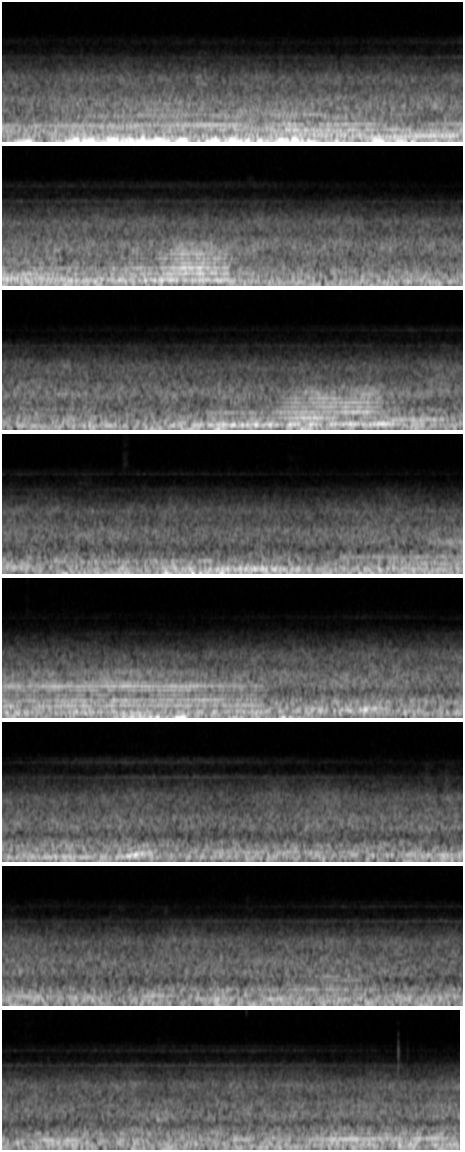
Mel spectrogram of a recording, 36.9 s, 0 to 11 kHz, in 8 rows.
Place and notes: {
  "title": "N Cascade Ave, Colorado Springs, CO, USA - West Campus Apartments Preserve Hill",
  "date": "2018-04-26 21:41:00",
  "description": "Recorded in the late evening on the west facing slope of preserve hill between Blanca and JLK apartment buildings. I [placed the Zoom H1 on the ground on a tripod about 4 inches from the grass. The mic was angeled slightly south-west towards the sports fields below. No dead cat used.",
  "latitude": "38.85",
  "longitude": "-104.83",
  "altitude": "1841",
  "timezone": "America/Denver"
}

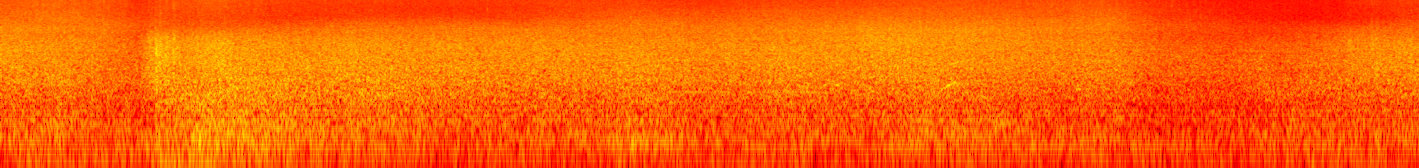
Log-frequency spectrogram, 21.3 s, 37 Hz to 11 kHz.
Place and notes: {
  "title": "Del Playa Dr, Goleta, CA, USA - Ocean",
  "date": "2019-10-23 18:09:00",
  "description": "This sound recording was taken before sunset.",
  "latitude": "34.41",
  "longitude": "-119.86",
  "altitude": "9",
  "timezone": "America/Los_Angeles"
}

